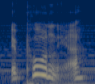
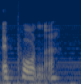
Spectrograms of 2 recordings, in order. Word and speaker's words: Epona: Ja, ett tag så trodde jag att det hette Eponia. Men det heter väl Epona.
